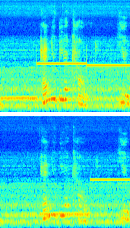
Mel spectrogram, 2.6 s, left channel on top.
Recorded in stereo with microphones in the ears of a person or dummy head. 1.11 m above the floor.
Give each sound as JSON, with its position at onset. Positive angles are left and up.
{"t": 0.8, "sound": "a woman speaking", "side_deg": 35, "distance_m": 0.6}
